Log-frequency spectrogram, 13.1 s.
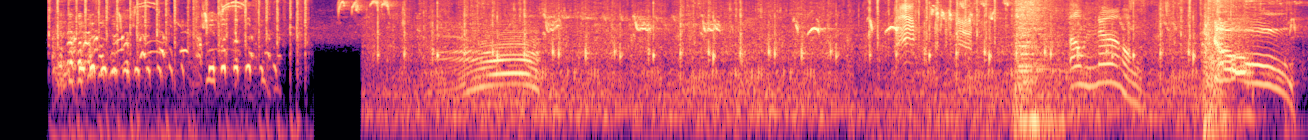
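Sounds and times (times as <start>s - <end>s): hooves clip-clopping: 3.6s - 12.2s
cow mooing: 4.3s - 5.5s.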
